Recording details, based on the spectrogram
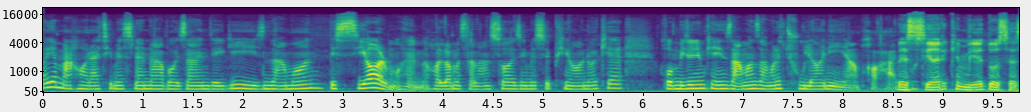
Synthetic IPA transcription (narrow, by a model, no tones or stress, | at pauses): ɒːjemæɦɒːɾæt̪ʰiːme̞sle̞nævɒːzænd̪e̞ɟiːzæmɒːnb̥e̞sjɒːɾmo̰ɦḛmːeɦɒːlɒːmæsælænsɒːziːme̞slepʰijɒːnocʰe̞ | xo̞b̥miːd̪uːniːmcʰe̞iːnzæmɒːnzæmɒːnet̪ʰuːlɒːniæ̰mxɒ̰ːhæ̰d̪̥besjɒːɾiːcʰemiɡed̪ose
